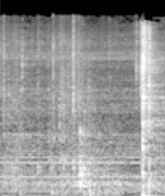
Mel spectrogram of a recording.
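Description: Light clicks and knocks of objects being handled and searched through, with one sharp knock near the end.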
